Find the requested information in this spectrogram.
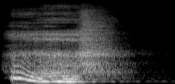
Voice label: Female Naga Thinking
